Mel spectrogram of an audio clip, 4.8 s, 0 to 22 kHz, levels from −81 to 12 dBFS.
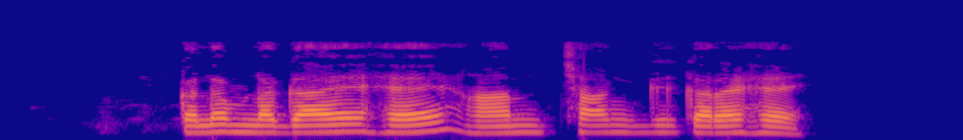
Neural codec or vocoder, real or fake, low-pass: none; real; 7.2 kHz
